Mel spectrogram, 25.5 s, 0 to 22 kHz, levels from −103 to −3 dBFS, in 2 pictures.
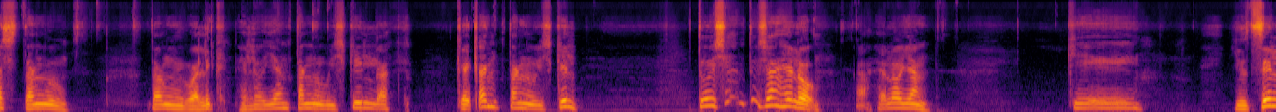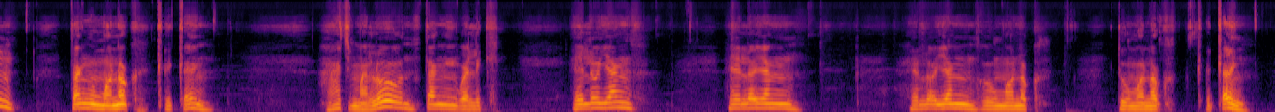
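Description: Throughout the speech, the voice sounds rough and grainy, with a noisy sheen over tonal parts, though the top end still reaches about 20.2 kHz. This is likely Opus compression in music mode, refilling starved bands with folded or noise-like content at a rate fitting roughly 24 kbps.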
